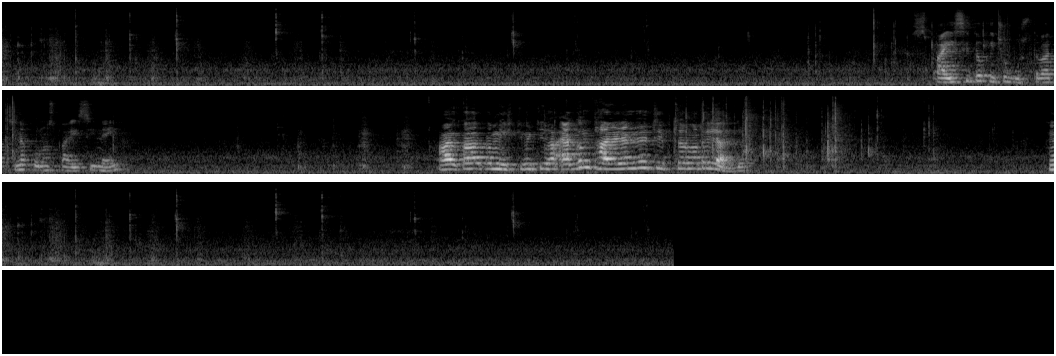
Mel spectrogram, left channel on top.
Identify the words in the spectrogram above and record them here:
স্পাইসি তো কিছু বুঝতে পারছি না, কোনো স্পাইসি নেই, হালকা হালকা মিষ্টি মিষ্টি, একদম থাইল্যান্ডের চিপসের মতোই লাগবে।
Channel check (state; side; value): drops out; right; at 6.8 s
